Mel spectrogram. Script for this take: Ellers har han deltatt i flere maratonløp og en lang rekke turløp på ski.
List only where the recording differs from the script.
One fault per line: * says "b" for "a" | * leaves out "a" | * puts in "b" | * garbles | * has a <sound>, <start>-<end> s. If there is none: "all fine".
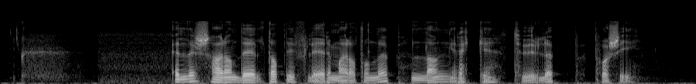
* leaves out "og"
